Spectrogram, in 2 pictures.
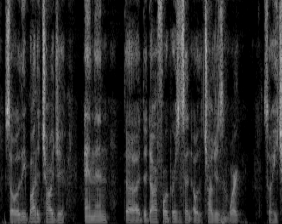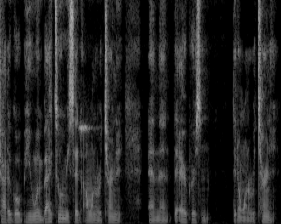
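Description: A man's voice: low-pitched, level tone, a little fast. A young man in his late teens, a guest in a casual interview, rambling through his memories with lots of filler words and restarts.

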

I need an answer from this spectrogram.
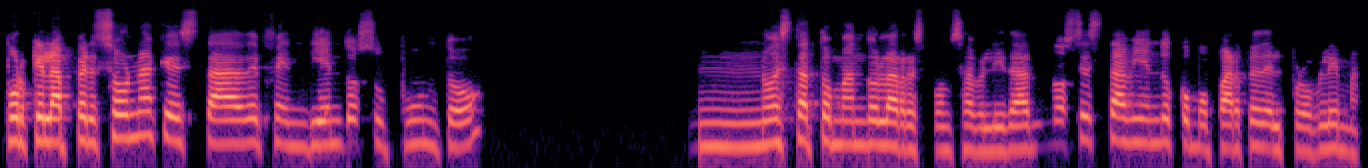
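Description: A Mexican woman co-hosting a podcast, chatting in an animated way and acting out quoted dialogue. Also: fairly high pitch, moderate pace, no echo. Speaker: podcast co-host. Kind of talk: casual podcast chat.

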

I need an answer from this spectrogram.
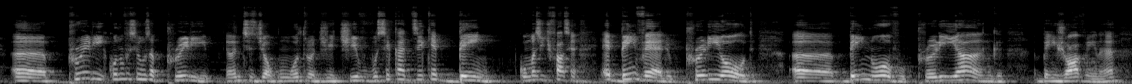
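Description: A Brazilian Portuguese-accented teacher walks through an English dialogue in a slightly husky voice. The explanation runs at a brisk, chatty clip, then drops to slow, deliberate English sentences for the learner to copy. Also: mid-range voice, expressive. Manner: explains step by step, repeating English phrases slowly and clearly. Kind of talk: video reading lesson explaining English in Portuguese.

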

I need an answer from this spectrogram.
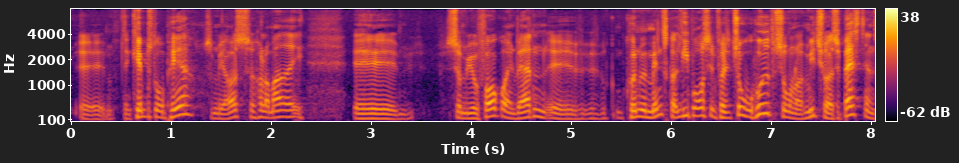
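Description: A man talking about children's books, then reading a chapter aloud with expression. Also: on the high side. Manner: expressive, animated. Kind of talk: book talk and reading aloud.

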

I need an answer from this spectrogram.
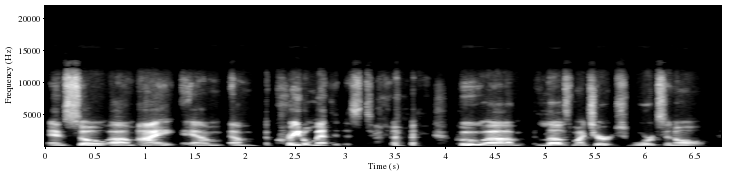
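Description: An older man answering interview questions over a video call, halting often as he searches for phrasing. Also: on the low side. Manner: halting, hesitant phrasing with frequent pauses. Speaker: interview guest, church district superintendent.

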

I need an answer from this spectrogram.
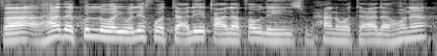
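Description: A man leads a fast-paced lesson on scripture commentary, his voice a bit higher than most men's. He pushes hard with emphasis on the verses he quotes, and his voice carries a long hall reverb. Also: darkish tone. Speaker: teacher of Quran exegesis.

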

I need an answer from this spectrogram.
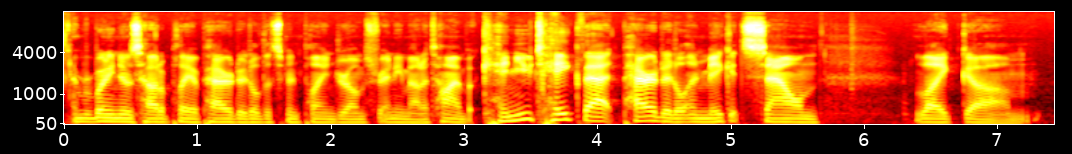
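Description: Male podcast host, smooth resonant voice, dry close sound, rambling anecdotes. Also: fairly low pitch, quick pace, fairly bright tone, dry recording. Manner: storytelling, rambling with restarts and stutters. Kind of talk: casual chat.

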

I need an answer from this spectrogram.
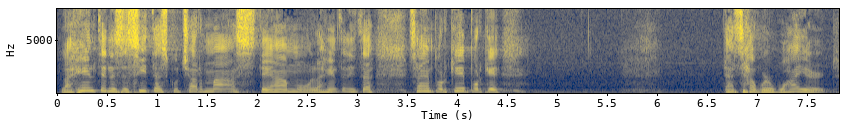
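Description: This man preaches with lively intonation in a voice that sits high, speaking unhurriedly and leaving long pauses. As a pastor addressing his congregation, he mixes Spanish with English and questions the crowd.

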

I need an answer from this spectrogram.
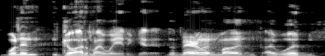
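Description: A man's voice: mid-range voice, steady tone, a little fast, a little mellow. Rambling young male podcast host. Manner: upbeat, rambling with lots of "like". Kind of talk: casual chat.

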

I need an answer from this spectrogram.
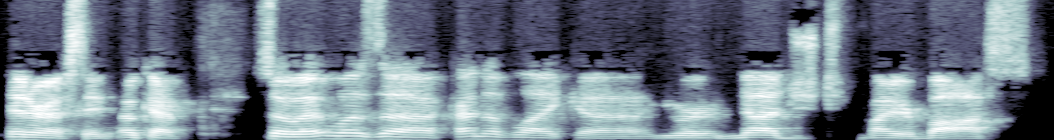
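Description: A man's voice: medium pitch, steady tone, moderate pace, lo-fi sound. A man hosting a podcast, asking casual, hedging questions with "kind of" and "um". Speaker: podcast host. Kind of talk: interviewing a guest.

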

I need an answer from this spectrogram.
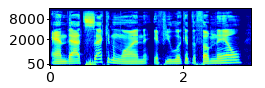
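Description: A podcast co-host who also makes gameplay videos explains his gaming experience earnestly and at length during a casual chat. His mid-range voice is clear and resonant, delivered at normal speed in a dry recording.

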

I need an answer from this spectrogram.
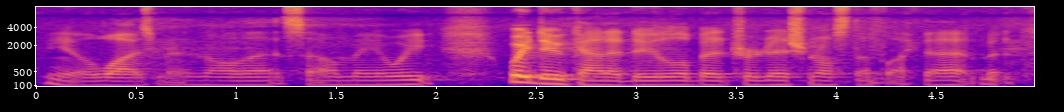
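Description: A married man chatting casually as a co-host, loud and quick to laugh at himself. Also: fairly low pitch, little pitch movement, creaky. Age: adult, married. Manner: loud, laughing, self-mocking. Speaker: podcast co-host. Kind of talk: casual chat.

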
